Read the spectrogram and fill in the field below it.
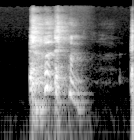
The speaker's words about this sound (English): I'm so sorry for being gross with my coughs, you guys.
